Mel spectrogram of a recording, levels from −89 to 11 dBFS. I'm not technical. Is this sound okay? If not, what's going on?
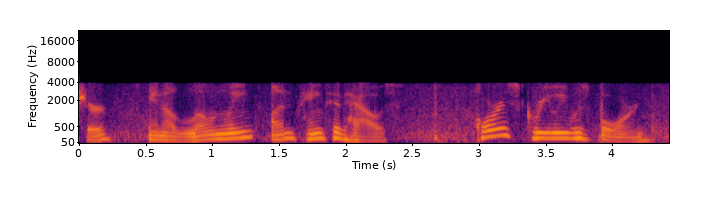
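No, not quite. Two problems run through the whole speech clip.

The first is gain pumping. The level is pulled down each time the speech gets loud. Loud and quiet moments end up too close in level, so the speech sounds squashed. The likely cause is a microphone level set far too high, with an automatic limiter pulling it back down on every loud sound. The room's own background noise is normal.

The second is tandem speech coding. The call seems to have passed through two different phone speech coders in a row. Each one decoded the sound and squeezed it again, working on an already damaged copy. The result is rougher and more muffled than a single phone link would give. Everything above about 3.8 kHz is missing, which takes away the crisp edges of sounds like s and f.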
